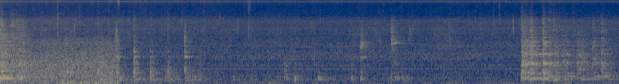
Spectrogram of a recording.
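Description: Chopped onion and garlic sizzling in hot oil in a wok as they fry, stirred with a wooden spatula. The sizzle is loudest in the first second, settles to faint crackles and pops, and swells again briefly about five seconds in.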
